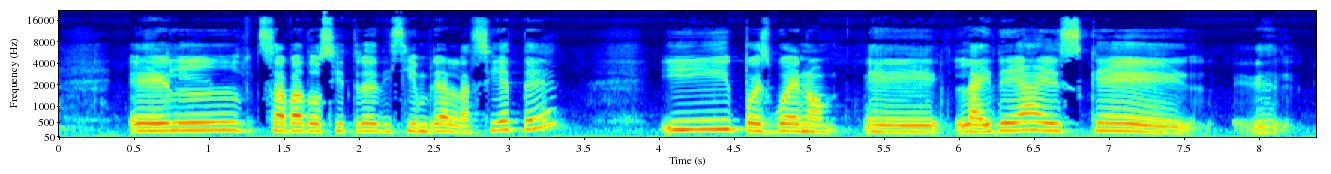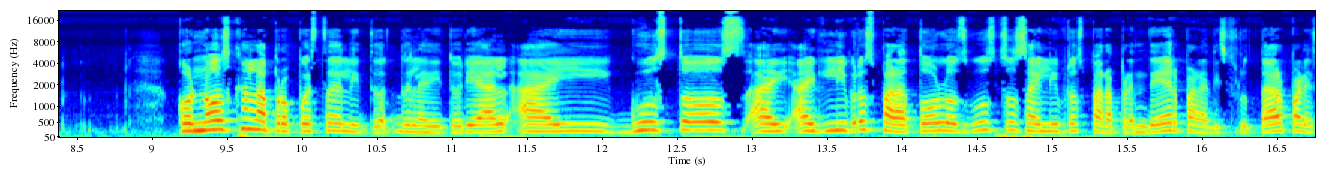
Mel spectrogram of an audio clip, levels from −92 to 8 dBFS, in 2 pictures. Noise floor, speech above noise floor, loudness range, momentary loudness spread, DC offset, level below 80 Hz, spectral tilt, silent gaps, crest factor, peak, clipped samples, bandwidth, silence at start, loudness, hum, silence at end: -47 dBFS; 28 dB; 3 LU; 9 LU; under 0.1%; -42 dBFS; -4.5 dB/octave; none; 18 dB; 0 dBFS; under 0.1%; over 20 kHz; 0 s; -19 LUFS; none; 0 s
